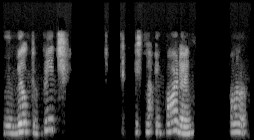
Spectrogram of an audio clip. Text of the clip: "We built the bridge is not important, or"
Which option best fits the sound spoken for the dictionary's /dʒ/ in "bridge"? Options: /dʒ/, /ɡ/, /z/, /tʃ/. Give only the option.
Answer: /tʃ/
